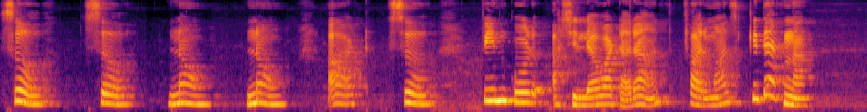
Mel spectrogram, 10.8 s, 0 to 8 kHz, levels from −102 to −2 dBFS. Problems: none marked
